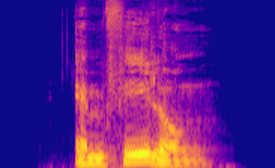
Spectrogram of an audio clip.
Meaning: recommendation
- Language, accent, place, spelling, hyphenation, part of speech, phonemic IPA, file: German, Germany, Berlin, Empfehlung, Emp‧feh‧lung, noun, /ɛmˈpfeːlʊŋ/, De-Empfehlung.ogg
